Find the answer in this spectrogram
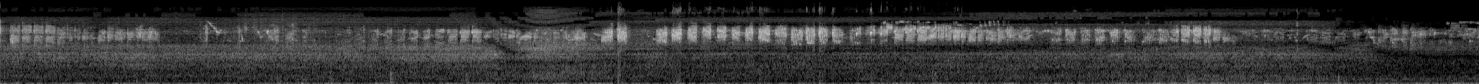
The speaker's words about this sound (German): Ja, es ist dieses typische Schwalbengeschwätz, was man auch von anderen Arten kennt.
